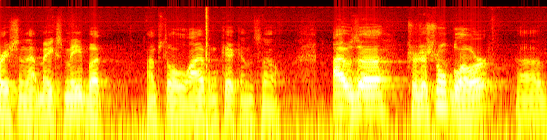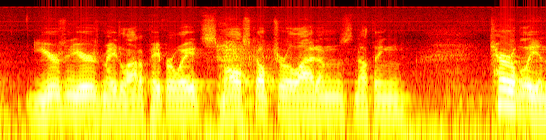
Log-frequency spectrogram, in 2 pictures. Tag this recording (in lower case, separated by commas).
speech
